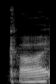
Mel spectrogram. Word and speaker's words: chi: So if you let AH be K and AB be chi, or chi as you pronounce it in English, then of course BH will be the difference between chi and K, right?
